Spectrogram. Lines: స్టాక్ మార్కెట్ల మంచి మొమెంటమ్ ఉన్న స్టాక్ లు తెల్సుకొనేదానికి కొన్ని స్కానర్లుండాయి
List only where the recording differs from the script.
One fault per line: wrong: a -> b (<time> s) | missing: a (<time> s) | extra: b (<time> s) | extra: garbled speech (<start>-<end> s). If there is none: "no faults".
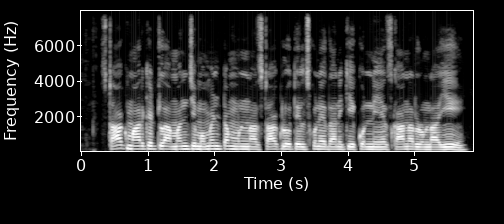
no faults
